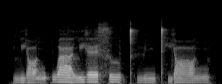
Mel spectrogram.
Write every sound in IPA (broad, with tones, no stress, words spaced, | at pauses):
ljɑ̰˨˩ŋpwä˥˨ljɛ˦sɹ̩˦ t̪ʰy˨˦nt̪ʰjɑ˥˨ŋ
